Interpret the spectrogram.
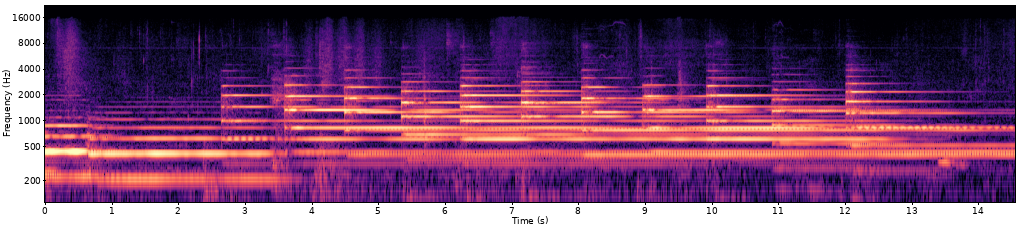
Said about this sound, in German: die Glocken? Sind das Zeichen, dass unsere Geschichte jetzt beginnt?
